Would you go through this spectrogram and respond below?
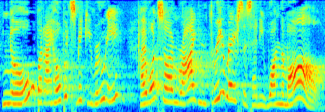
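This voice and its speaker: A woman acts a sweet, scatterbrained secretary in a radio comedy. She is naive and earnest, with a distinctly high voice. The sound carries long hall reverb. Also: expressive, measured pace. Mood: innocent, eager. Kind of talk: old-time radio comedy acting. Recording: echoey hall recording.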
